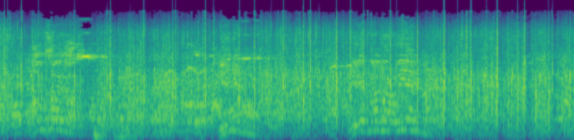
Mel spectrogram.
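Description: A large outdoor crowd shouts and cheers loudly.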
